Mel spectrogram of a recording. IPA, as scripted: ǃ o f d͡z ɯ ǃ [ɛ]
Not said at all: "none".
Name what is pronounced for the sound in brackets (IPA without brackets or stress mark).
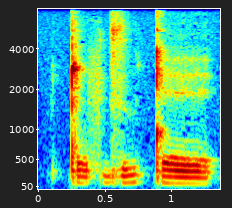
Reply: ɛ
